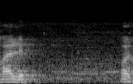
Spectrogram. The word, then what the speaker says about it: غالباً: تو یہ غین الف لام بے، تو یہ وہ غالب، اور پھر یہ تنوین الف پر دو زبر ہیں، یہ تنوین ہے، تو یہاں اس کا تلفظ ہو جائے گا ان.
